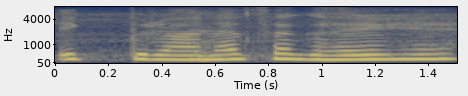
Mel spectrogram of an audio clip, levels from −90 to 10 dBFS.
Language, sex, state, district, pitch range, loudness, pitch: Hindi, female, Bihar, Vaishali, 235-255 Hz, -13 LUFS, 245 Hz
